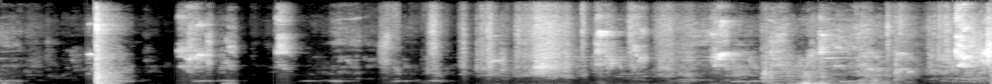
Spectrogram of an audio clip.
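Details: Nabhi, a pet dog, crying from fear of being left alone indoors: short, soft, mid-pitched whimpers in separate bursts, with a sharp knock near the start and a person talking in the later half.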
